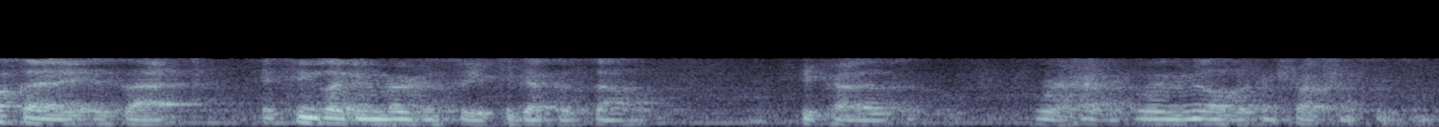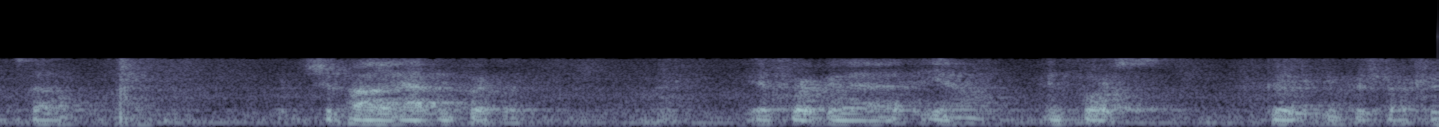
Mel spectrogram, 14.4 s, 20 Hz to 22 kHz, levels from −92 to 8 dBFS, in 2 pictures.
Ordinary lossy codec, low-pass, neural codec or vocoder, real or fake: AAC, 16 kbps; 7.2 kHz; autoencoder, 48 kHz, 32 numbers a frame, DAC-VAE, trained on Japanese speech; fake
